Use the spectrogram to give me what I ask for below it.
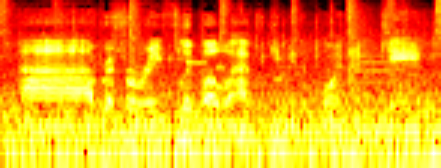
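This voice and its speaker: Music plays in the background as a man speaks at a moderate pace, the sound dry with no echo. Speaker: vlogger driving. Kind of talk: casual vlog chat. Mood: playful competitive banter. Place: car. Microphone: phone near.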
